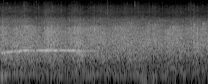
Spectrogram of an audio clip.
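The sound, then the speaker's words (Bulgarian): A church audience claps together in sustained, dense applause offered to Jesus Christ during a sermon, filling the space steadily for a few seconds, with a faint tonal ring briefly audible early on and no one speaking. “О, ако вярваш в това, защо не му дадеш едно дарение на ръкопляскане?”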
